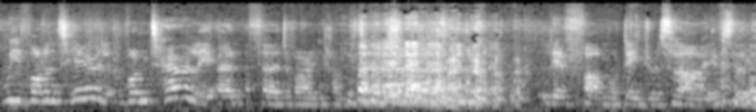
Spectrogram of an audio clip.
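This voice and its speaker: A woman's voice: medium pitch, lively intonation, a little slow. A British woman doing a stand-up comedy set to a live audience, with a dry, teasing, self-mocking delivery. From Britain. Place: function room with a live audience. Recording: echoey room, mic at a distance, loud noise. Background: audience laughter.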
